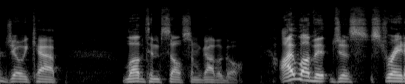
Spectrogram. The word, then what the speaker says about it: gabagool: So you've got prosciutto, ham, salami, gabagool, lettuce, tomato, onion, provolone, peppers, oil. Gagabo? Cabacola. But gabagool. It's how you say it.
